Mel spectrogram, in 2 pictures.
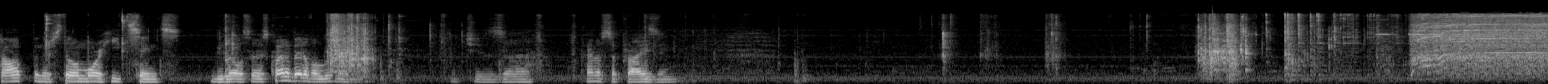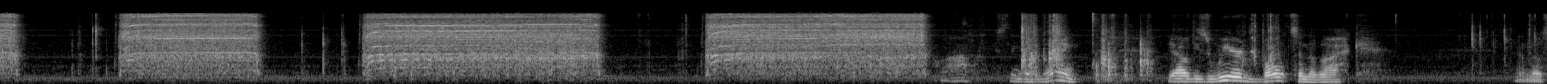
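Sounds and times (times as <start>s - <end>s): power drill whining: 13.7s - 15.8s, 16.6s - 18.2s, 19.1s - 21.6s, 22.5s - 24.8s.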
